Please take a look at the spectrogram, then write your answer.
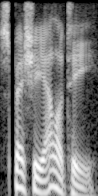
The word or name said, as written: speciality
